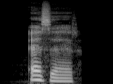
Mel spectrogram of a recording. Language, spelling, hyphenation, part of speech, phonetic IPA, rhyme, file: Hungarian, ezer, ezer, numeral, [ˈɛzɛr], -ɛr, Hu-ezer.ogg
- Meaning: thousand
